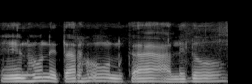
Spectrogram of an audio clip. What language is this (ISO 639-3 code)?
sat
